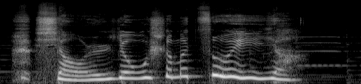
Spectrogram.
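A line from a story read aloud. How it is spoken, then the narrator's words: Crying. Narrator (Chinese): 明宗哭道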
